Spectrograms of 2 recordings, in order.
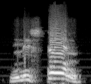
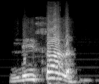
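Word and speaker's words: listen: क्या लिखा गया है लिस्टेन नहीं मेरे दोस्त ये लिस्टेन नहीं है लिसन नहीं लिसन नहीं लिसन ली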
